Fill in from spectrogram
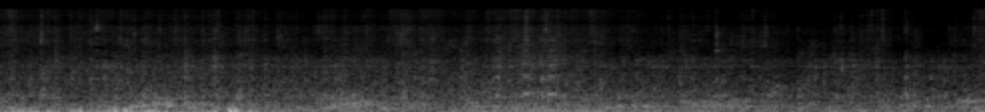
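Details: Pigeons at breakfast feeding time, giving low, soft cooing notes in a short burst early on, then fading into a steady murmur of background noise.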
